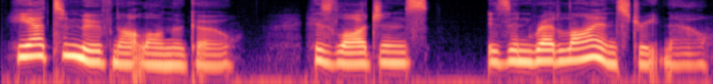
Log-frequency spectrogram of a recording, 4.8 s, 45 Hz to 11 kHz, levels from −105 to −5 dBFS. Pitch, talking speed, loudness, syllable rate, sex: 195 Hz, 190 wpm, -18 LUFS, 4.4 syllables/s, female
